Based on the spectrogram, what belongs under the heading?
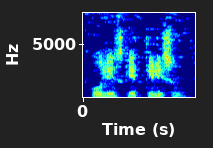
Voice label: police, Kannada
